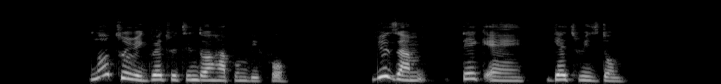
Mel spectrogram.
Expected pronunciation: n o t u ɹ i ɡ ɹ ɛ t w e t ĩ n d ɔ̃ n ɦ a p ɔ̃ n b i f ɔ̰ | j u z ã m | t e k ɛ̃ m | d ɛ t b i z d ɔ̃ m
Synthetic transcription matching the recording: n o t u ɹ i ɡ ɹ ɛ t w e t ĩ n d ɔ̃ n ɦ a p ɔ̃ n b i f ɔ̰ | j u z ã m | t e k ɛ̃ n | ɡ ɛ t w i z d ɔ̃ m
